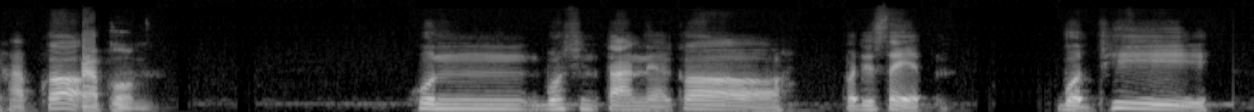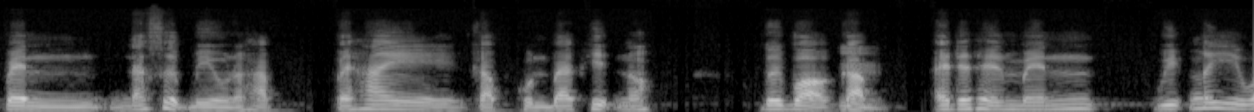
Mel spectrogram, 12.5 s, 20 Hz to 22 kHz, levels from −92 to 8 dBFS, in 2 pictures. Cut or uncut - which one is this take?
uncut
